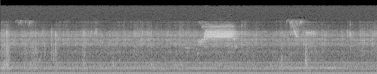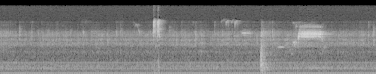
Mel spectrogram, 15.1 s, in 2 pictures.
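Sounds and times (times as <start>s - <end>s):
steady low hum: 0.0s - 15.0s
harsh high bird call: 4.0s - 4.8s, 12.0s - 14.1s.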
